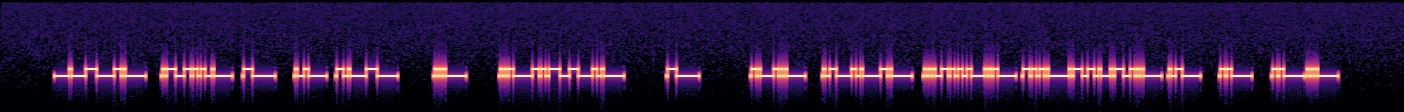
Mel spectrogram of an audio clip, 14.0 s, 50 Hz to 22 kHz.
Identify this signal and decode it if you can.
TTY/TDD text telephone tones (45.45 baud Baudot), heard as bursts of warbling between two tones, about 400 Hz shift, 1600 Hz centre. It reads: THE COUNTYS TOPOGRAPHY IS GENERALLY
